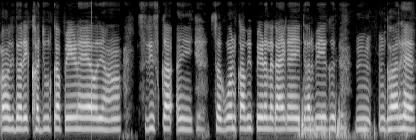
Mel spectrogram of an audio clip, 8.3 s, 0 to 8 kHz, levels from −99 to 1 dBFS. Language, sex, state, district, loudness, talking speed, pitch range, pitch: Hindi, female, Bihar, Saran, -17 LUFS, 185 wpm, 235-245 Hz, 240 Hz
